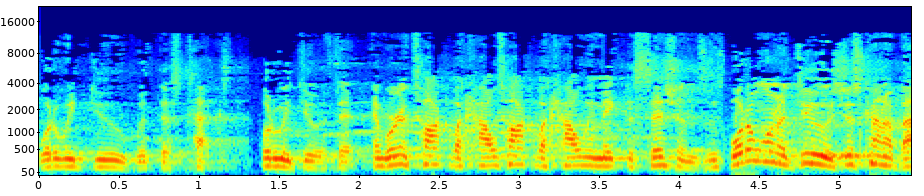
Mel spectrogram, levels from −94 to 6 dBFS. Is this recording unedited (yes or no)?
no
